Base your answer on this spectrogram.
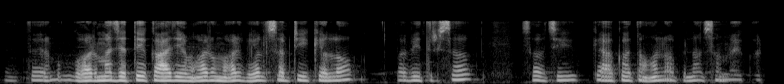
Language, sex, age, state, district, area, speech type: Maithili, female, 60+, Bihar, Darbhanga, urban, spontaneous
